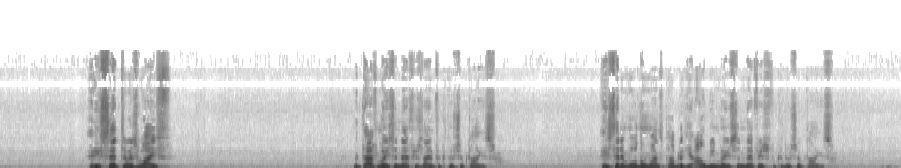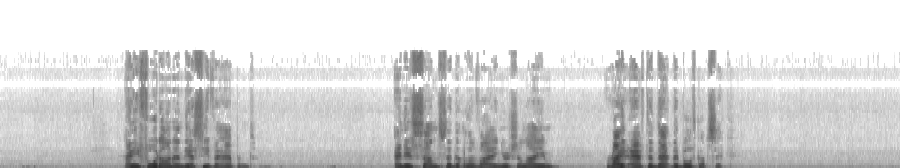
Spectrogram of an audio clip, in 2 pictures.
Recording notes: Shiur recorded in Yeshivas Ohr Reuven, Monsey, NY.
